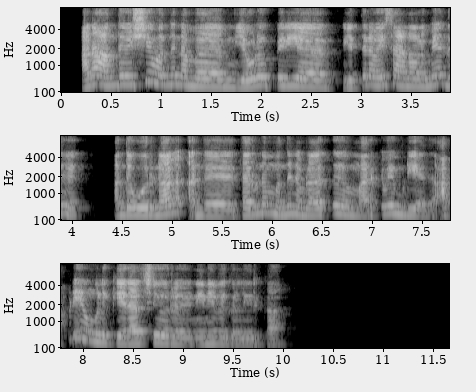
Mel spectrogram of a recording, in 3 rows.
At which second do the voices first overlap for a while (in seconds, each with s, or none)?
none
